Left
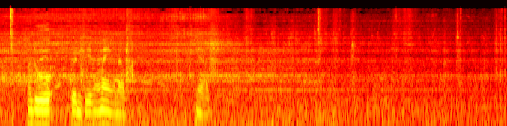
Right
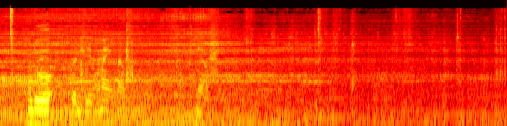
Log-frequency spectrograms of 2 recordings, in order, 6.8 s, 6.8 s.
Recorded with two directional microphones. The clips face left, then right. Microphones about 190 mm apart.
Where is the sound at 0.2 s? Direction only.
55° right (ahead or behind).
